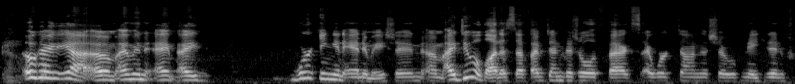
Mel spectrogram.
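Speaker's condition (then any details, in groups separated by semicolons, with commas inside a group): No condition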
